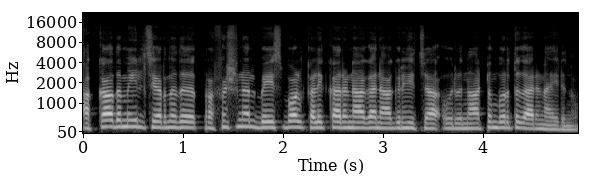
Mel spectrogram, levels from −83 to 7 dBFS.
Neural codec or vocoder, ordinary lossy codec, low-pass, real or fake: codec, 44.1 kHz, 7.8 kbps, DAC; none; 14.4 kHz; fake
